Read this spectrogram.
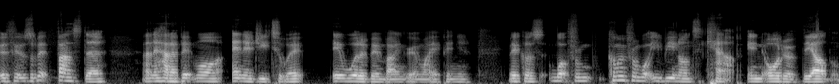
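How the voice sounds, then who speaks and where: A music reviewer and producer with a creaky, mid-range male voice gives a casual spoken album review, rambling and often restarting his sentences.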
